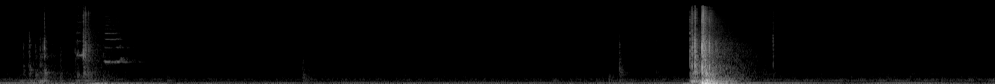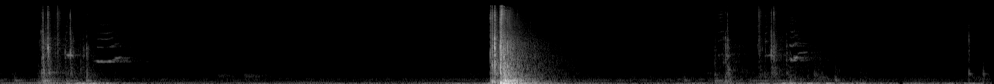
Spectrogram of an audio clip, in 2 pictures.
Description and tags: My wooden apartment door opening and closing several times.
